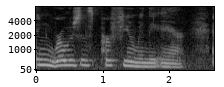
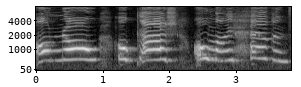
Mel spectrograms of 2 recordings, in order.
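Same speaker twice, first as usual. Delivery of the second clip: very high, loud, drawn-out tiny squeaky cry; 13 semitones higher, 15 dB louder than usual. Reading a story aloud, voicing Baby Bear: wee little voice. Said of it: "he cried in his wee little voice".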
